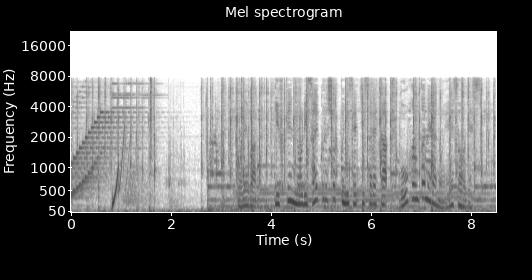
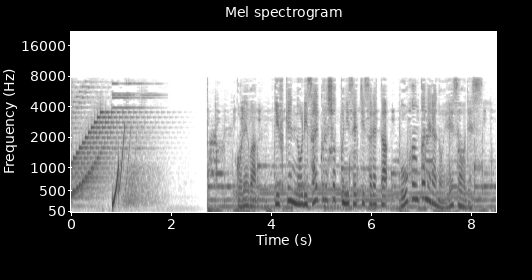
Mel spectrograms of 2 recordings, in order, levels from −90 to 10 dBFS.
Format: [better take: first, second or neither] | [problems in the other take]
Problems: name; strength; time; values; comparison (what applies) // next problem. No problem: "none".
second | background sound (Computer keyboard); 5 dB below the speech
